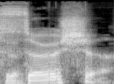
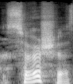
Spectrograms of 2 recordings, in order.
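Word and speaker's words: Saoirse: Sersha. – Sersha, so spricht man sie ja, aus.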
